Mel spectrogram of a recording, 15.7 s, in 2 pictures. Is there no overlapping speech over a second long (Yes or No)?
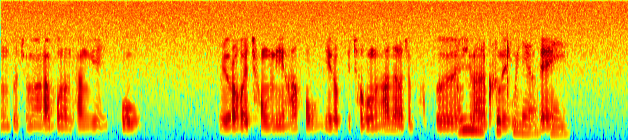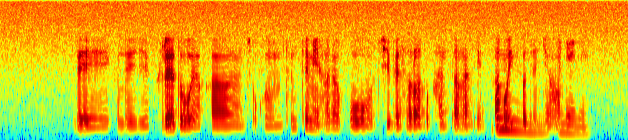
No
